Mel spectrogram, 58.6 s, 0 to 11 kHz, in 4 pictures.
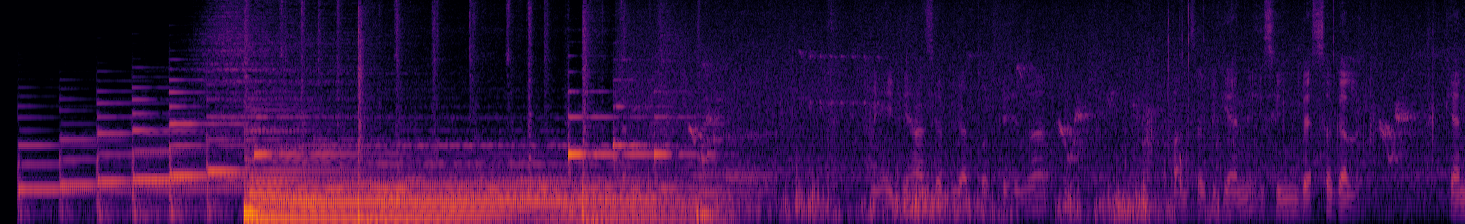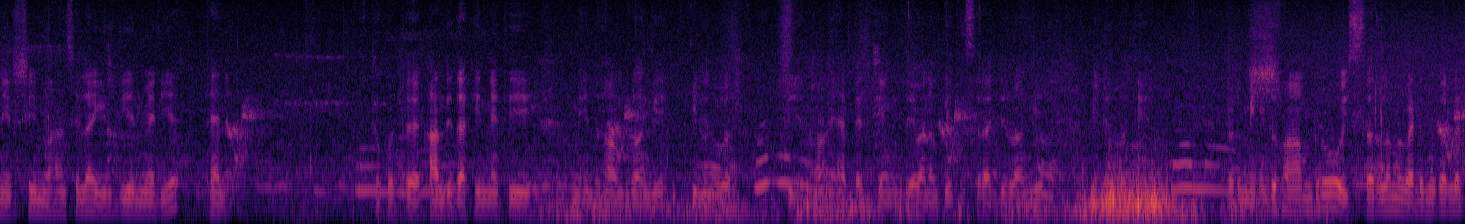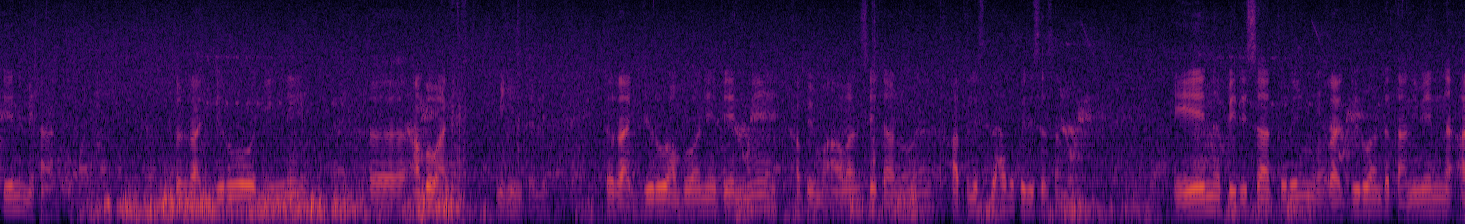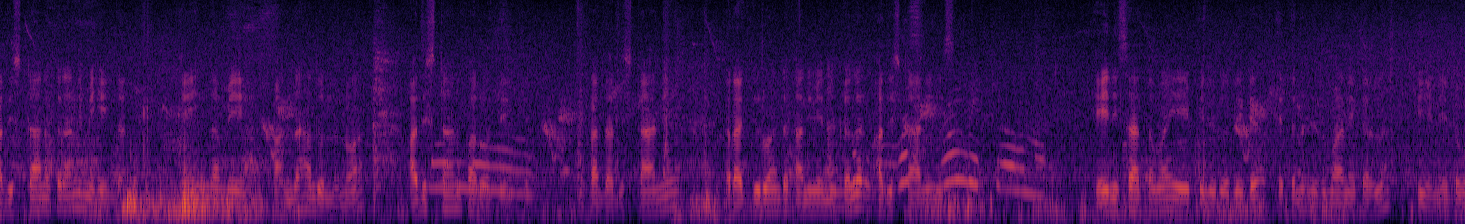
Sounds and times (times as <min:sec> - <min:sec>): Music: 0:00.2 - 0:07.4
Outside, rural or natural: 0:00.2 - 0:58.6.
